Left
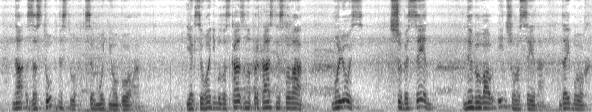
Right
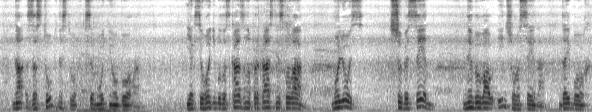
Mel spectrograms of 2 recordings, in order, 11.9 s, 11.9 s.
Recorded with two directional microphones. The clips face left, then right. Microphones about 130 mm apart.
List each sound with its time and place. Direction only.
0.3 s speech: 15° right (ahead or behind)
3.7 s speech: 15° right (ahead or behind)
